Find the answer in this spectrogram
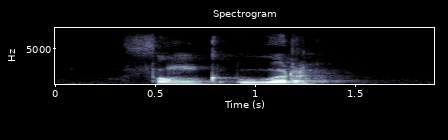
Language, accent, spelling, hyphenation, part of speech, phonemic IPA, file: German, Austria, Funkuhr, Funk‧uhr, noun, /ˈfʊŋkˌʔuːɐ̯/, De-at-Funkuhr.ogg
- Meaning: radio clock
